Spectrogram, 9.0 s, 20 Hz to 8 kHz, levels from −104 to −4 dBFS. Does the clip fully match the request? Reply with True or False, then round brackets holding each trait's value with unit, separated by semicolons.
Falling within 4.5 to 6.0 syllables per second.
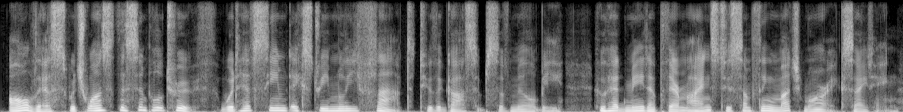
True (4.6 syllables/s)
